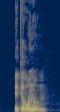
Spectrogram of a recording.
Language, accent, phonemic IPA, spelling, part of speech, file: French, France, /e.te.ʁɔ.nɔm/, hétéronome, adjective, LL-Q150 (fra)-hétéronome.wav
- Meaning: heteronomous (all senses)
